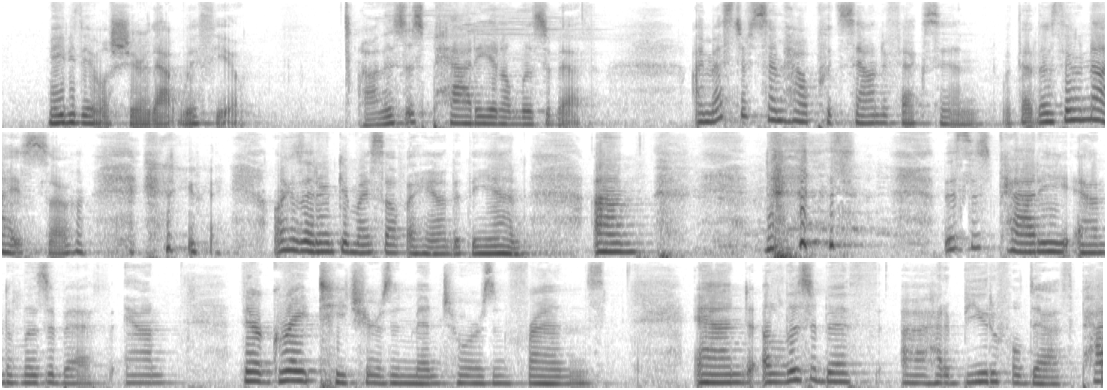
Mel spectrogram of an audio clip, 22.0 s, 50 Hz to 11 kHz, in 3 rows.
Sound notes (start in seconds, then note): 8.1 laughing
